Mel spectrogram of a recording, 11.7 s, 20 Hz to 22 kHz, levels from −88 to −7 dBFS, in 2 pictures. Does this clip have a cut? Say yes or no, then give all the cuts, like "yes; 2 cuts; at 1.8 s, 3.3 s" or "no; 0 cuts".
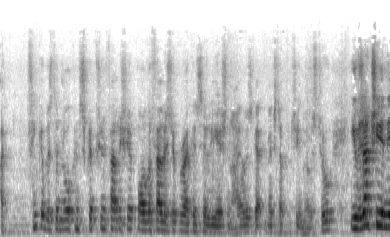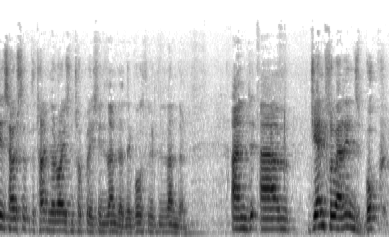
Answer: no; 0 cuts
